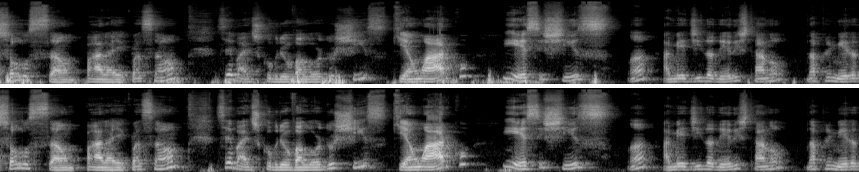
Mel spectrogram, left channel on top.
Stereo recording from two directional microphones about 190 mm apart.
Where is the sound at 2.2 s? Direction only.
30° right (ahead or behind).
